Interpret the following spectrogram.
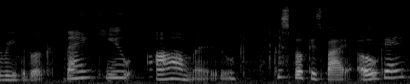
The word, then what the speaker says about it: Omu: note to the reader amu pronounced ah moo is the igbo term for queen and there's some more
